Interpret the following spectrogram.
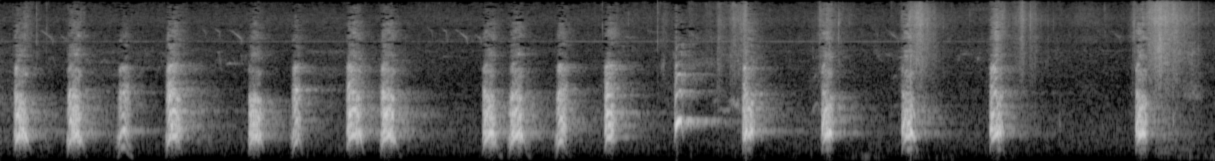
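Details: Finnish Spitz outside barking at a squirrel up a tree: a rapid, insistent run of about twenty sharp, ringing barks, several per second, easing toward the end.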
